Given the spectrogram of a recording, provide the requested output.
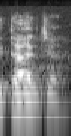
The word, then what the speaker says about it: Taddja: actual correct pronunciation yeah usually when people see it they have a problem spelling it when they hear it then they find out it's so easy it's simply tajer I see I see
